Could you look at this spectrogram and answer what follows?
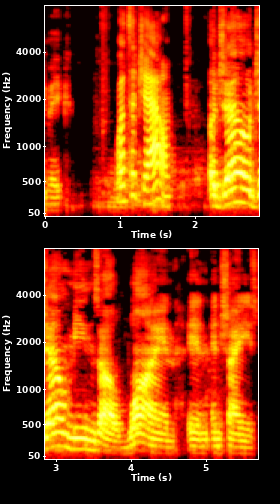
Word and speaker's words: Jiao: A jiao, jiao means wine in Chinese. Jiao, it's actually pronounced.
